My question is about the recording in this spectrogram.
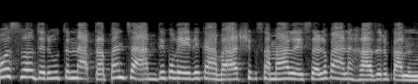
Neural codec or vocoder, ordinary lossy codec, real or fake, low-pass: codec, 24 kHz, 0.9 kbps, WavTokenizer, medium speech release version 2; none; fake; 7.2 kHz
